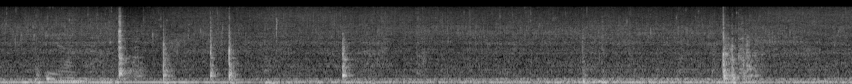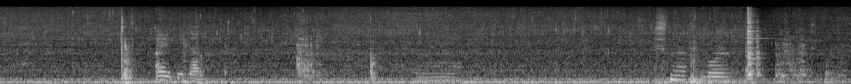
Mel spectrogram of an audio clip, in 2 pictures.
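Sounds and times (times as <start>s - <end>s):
utensil knocking against pan: 1.2s - 2.4s.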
